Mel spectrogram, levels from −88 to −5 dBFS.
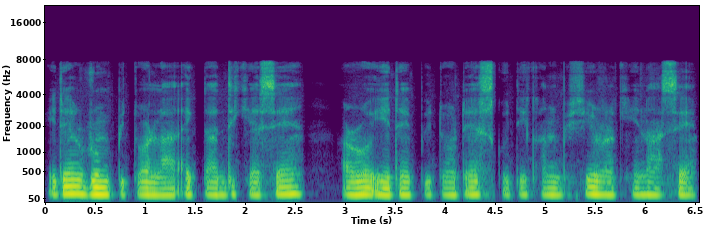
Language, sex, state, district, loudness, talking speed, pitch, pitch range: Nagamese, male, Nagaland, Kohima, -19 LUFS, 135 wpm, 105 Hz, 100-110 Hz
